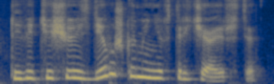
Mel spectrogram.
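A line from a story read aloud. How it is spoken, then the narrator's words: Laughing. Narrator (Russian): рассмеялась Кенди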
